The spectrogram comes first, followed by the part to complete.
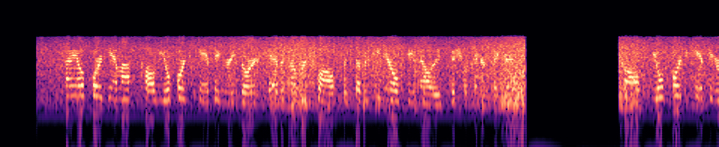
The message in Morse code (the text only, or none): none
